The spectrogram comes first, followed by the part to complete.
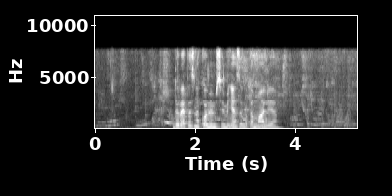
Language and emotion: Russian, neutral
